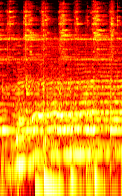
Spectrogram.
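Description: Devotional group singing (bhajan) in a kirtan, with pairs of brass hand cymbals (taal) struck together in a steady rhythm, about four ringing clashes a second, under men's voices and a sustained melody.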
